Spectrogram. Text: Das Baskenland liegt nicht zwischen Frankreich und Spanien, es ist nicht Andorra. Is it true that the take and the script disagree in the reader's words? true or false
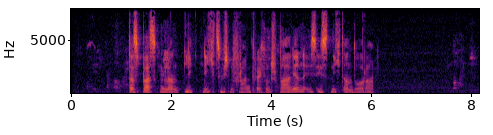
false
